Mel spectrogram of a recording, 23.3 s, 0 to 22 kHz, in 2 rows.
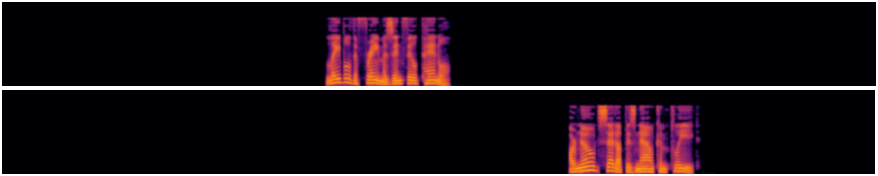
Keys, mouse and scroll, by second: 2.8 shift+p, 4.4 n, 5.5-8.7 drag, 9.3 l, 13.9-16.0 drag, 17.7 n, 18.3-19.7 scroll down 9, 19.7 scroll up 2.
